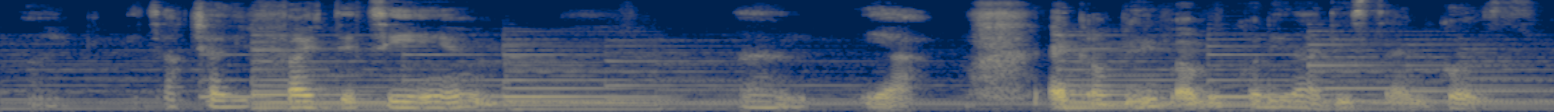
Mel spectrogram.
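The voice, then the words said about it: Raspy just-woke-up voice. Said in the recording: “My voice sounds so raspy because I'm just waking up.”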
